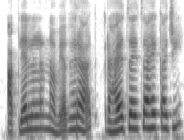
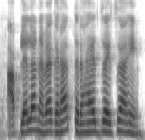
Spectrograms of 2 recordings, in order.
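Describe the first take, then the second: First: Higher, rising on जायचं, a hopeful question; child pestering his uncle about the new house, eagerly; eager child's question. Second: Louder, level, settled fall on जायचं; calm confirmation. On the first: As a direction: ask it like an excited kid with जायचं lifted up. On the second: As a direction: say it like the elder settling the matter. Grandfather calmly confirms to children. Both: Acted.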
